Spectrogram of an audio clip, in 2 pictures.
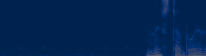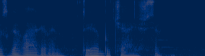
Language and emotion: Russian, neutral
